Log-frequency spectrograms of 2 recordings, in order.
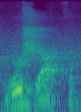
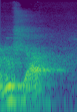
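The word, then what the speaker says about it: Lúcia: We call them Lucia, Francisco, and Jacinta, but when I was there, I learned it's pronounced Lucia. The Portuguese call her Lucia, Francisco, and Jacinta.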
